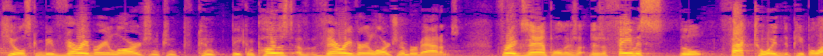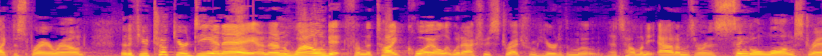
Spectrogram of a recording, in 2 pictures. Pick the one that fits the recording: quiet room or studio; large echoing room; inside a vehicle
large echoing room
